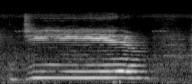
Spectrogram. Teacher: زبان کے درمیان اور تالو کے درمیان والے حصے سے ادا ہوتا ہے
